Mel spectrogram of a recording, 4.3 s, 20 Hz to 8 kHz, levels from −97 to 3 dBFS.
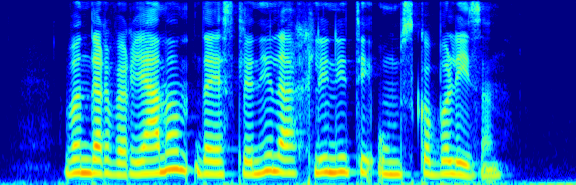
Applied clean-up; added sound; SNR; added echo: none; none; none; none.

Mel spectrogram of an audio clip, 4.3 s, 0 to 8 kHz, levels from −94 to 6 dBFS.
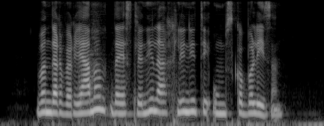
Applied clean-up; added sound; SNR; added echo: neural separator model SepFormer DNS4.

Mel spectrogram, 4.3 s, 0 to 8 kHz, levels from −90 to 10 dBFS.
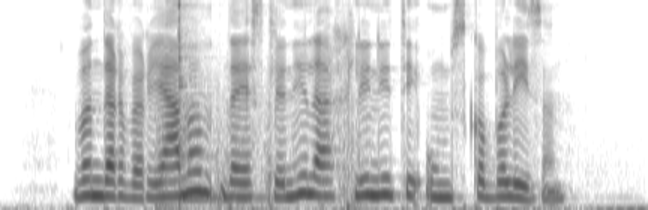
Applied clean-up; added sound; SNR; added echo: none; Bowed string instrument + Thunder; 15 dB; none.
